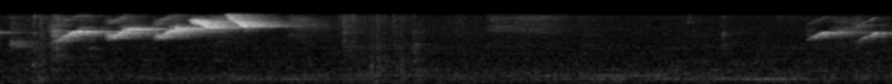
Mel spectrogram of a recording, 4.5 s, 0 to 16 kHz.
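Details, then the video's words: A male Double-collared Seedeater sings one fast, high twittering phrase of rising chirps in the presence of his female, then falls silent except for a faint low hum and the start of another phrase. "Coleiro Ponto 50 e sua Fêmea Calibre 40."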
